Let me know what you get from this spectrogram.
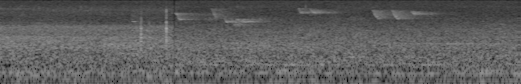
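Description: Steady outdoor background hiss with a bird calling in a few short, high chirps between about three and six seconds in, after two light clicks.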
